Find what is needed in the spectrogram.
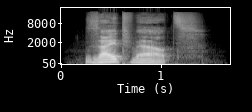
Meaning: sideward
- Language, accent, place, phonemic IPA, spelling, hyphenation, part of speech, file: German, Germany, Berlin, /ˈzaɪ̯tvɛʁt͡s/, seitwärts, seit‧wärts, adverb, De-seitwärts.ogg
